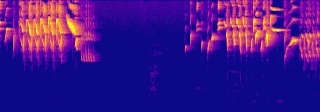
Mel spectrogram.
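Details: European goldfinch kept at home, singing a dense, rapid twitter of high, liquid notes, falling silent for nearly two seconds, then resuming with bright chattering and sharp whistled notes.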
